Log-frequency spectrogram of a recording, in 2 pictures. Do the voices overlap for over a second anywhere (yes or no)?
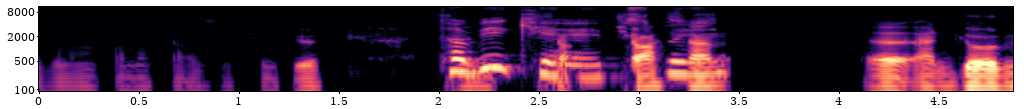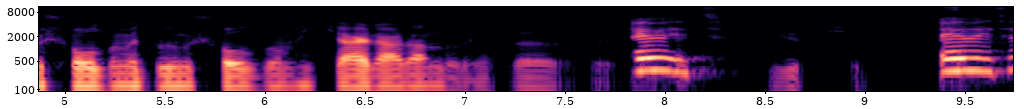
yes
